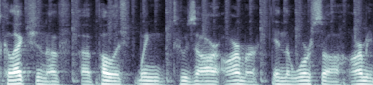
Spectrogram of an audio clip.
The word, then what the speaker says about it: Hussar: Okay, so you say Hussar, I always say Hussar. So it's Hussar.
